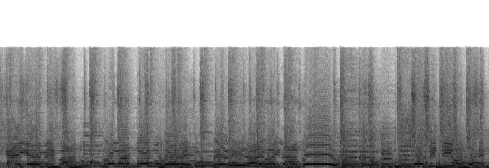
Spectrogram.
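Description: A live vallenato band playing: button accordion, electric guitars, congas and guacharaca scraper in a continuous, steady dance rhythm.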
